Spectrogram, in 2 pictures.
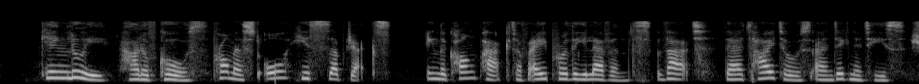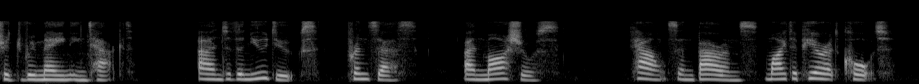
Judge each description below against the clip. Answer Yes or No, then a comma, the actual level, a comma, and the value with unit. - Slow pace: Yes, slow, 120 wpm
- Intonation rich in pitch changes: No, average, 3.1 semitones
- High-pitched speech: Yes, high, 235 Hz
